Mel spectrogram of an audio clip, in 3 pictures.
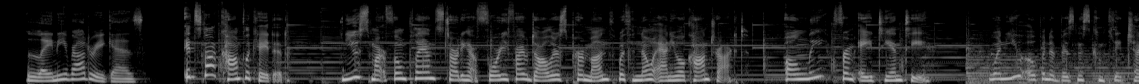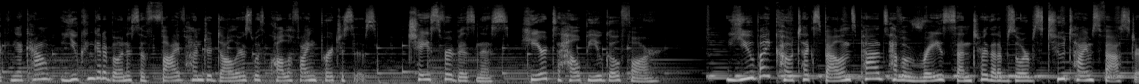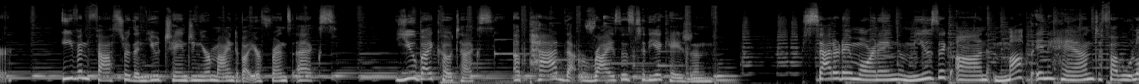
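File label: commercial VO; Voice Over Reel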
